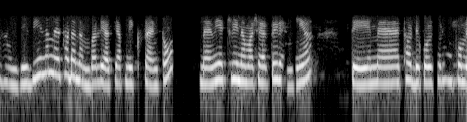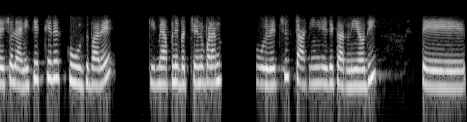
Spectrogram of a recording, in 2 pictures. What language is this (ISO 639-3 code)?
pan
